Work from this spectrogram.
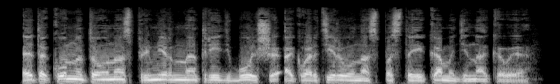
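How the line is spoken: Calm detached. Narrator (Russian): спокойно, даже как-то отстраненно, сообщил

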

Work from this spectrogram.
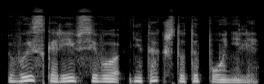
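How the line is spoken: Soft. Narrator (Russian): мягко сказал Боткин

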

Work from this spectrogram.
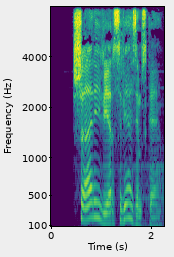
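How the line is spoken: Smiling, melodious voice. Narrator (Russian): с улыбкой, красивым певучим голосом произнесла пожирающая мать

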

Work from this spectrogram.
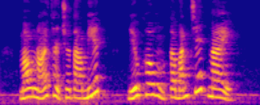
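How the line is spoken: Angry roar. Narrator (Vietnamese): Chiến sĩ kia tức giận gầm lên

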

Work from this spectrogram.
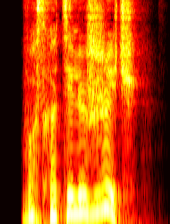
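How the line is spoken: Exclaimed. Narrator (Russian): воскликнул Ивар

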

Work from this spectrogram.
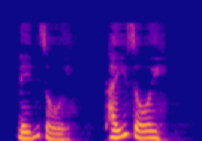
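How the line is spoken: Laughing loudly. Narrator (Vietnamese): cô ta lại càng cười to hơn

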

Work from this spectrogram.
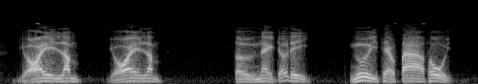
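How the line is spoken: Hearty booming laughter. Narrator (Vietnamese): Thiết Mộc Chân hô hô cười lớn, nói

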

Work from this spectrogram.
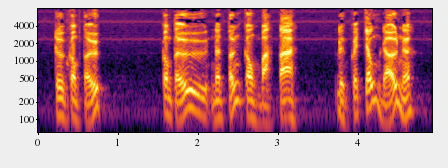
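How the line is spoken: Lowered voice. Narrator (Vietnamese): Dương Tiêu hạ giọng nói

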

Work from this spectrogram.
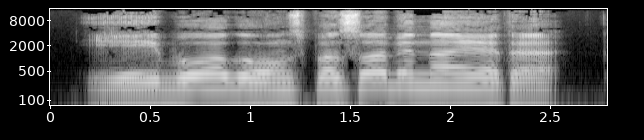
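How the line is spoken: Shout from crowd. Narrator (Russian): крикнул кто-то в толпе

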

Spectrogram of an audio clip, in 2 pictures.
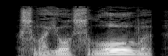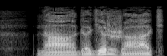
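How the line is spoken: Breathed out. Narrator (Russian): выдохнул Глинкомок

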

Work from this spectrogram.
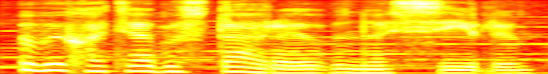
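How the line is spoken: Elderly woman, tactful sigh. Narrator (Russian): седая аристократка тактично вздохнула, но все же, не удержавшись, сказала

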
